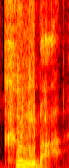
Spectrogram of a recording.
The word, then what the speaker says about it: Kuniba: Anyway, the kanji characters for Kosei Kokuba are Okinawan, and that's the Okinawan way of pronouncing it, but in Japanese it's pronounced Yukimori Kuniba.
